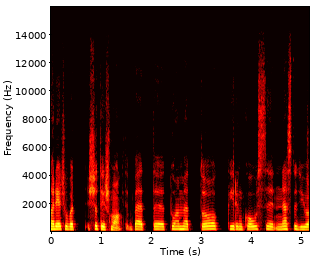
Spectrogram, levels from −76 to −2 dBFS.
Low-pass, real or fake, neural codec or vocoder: 14.4 kHz; real; none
